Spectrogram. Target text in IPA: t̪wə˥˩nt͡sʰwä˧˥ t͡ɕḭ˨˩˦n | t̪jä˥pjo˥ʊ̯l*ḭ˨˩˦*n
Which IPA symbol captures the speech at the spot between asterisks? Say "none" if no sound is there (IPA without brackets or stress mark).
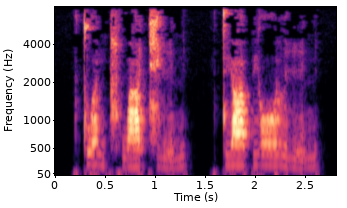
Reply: ḭ˨˩˦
